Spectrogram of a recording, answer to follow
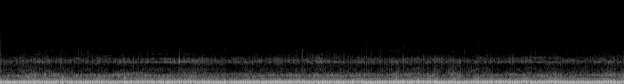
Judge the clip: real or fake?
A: fake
